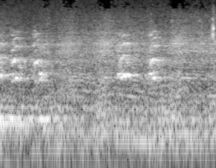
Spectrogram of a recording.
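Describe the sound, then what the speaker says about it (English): A dog barks and yips in short bursts over a steady low motorcycle rumble, somewhat distant and moderately loud. "It's too noisy. Dogs and motorcycles."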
